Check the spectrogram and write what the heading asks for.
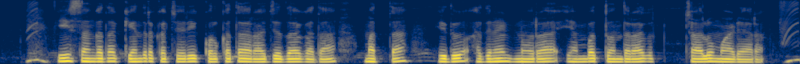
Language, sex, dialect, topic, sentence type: Kannada, male, Northeastern, agriculture, statement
